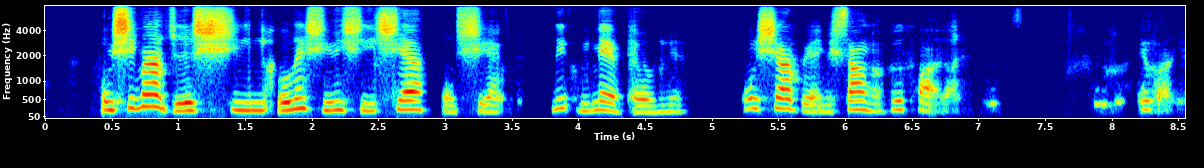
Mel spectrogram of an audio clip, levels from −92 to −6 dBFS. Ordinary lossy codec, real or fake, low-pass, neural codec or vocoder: none; fake; none; codec, 16 kHz, 1 kbps, FunCodec, trained on Chinese and English, 50 frames a second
